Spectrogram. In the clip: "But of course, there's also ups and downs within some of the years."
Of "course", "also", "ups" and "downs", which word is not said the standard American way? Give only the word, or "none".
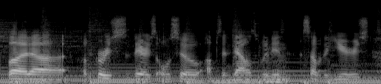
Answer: none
